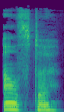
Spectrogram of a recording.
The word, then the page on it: Ulster: British English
